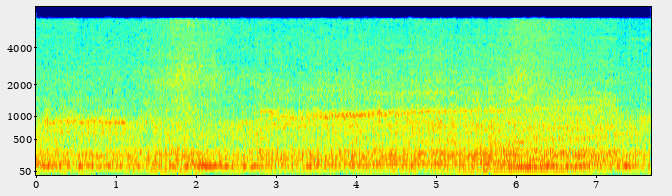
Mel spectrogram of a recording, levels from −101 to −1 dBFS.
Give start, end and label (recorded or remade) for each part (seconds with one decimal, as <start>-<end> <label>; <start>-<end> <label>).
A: 0.0-1.4 recorded; 1.4-5.7 remade; 5.7-7.2 recorded; 7.2-7.7 remade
